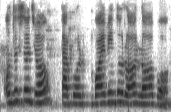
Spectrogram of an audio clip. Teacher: তো দেখো, এই যে অন্তস্থ জ, তারপর বয় বিন্দু র, ল, ব, এগুলো এগুলো যখন আমরা উচ্চারণ করি তখন কিন্তু আমাদের মুখটা সম্পূর্ণরূপে খোলা থাকে না, আবার একেবারে বন্ধও থাকে না, আর বাতাসটাও একেবারে বন্ধ থাকে না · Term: অন্তস্থ বর্ণ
